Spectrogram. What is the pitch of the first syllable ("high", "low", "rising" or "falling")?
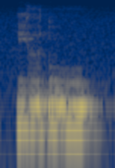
low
